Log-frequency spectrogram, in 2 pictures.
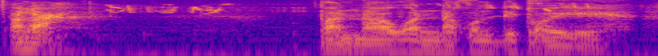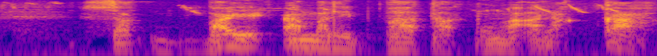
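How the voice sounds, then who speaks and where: Man acting a domineering father, swinging in pitch. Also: animated, measured pace, gravelly, heavily acted. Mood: angry, commanding. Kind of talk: amateur drama dialogue. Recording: noisy outdoor recording with birdsong.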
